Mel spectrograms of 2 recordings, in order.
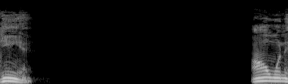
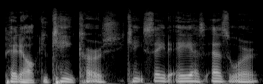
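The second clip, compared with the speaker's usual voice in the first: a calm voice telling him off for cursing; scolding voice; 7 semitones lower, 5 dB quieter than usual. Pretend. The clean voice scolding Petty Hawk for cursing, low and soft. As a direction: lower and softer, chiding.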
